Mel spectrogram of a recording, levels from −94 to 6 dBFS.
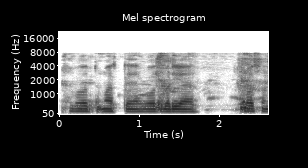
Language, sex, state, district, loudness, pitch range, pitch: Hindi, male, Bihar, Araria, -15 LUFS, 125-135 Hz, 130 Hz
